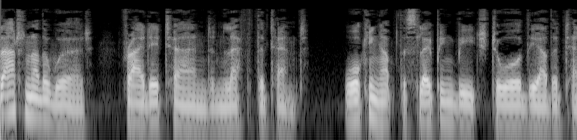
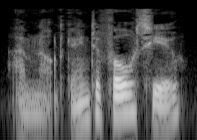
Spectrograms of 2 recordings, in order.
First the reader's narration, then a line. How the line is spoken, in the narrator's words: Ishmael said gently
